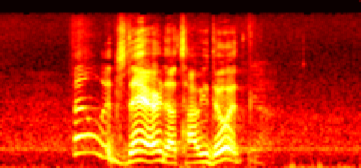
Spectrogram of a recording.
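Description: A middle-aged man speaks animatedly into a close microphone.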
